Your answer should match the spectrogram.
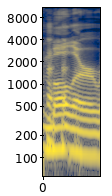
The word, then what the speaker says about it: Mueller: Just although my note is that Mueller rhymes with Crowler, which is a kind of donut, and that's what I would have said.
